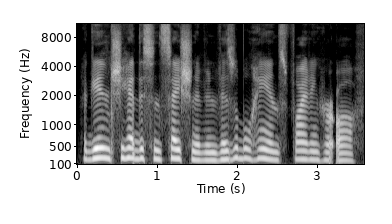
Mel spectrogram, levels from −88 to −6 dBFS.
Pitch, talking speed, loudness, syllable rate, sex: 195 Hz, 185 wpm, -18 LUFS, 5.3 syllables/s, female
